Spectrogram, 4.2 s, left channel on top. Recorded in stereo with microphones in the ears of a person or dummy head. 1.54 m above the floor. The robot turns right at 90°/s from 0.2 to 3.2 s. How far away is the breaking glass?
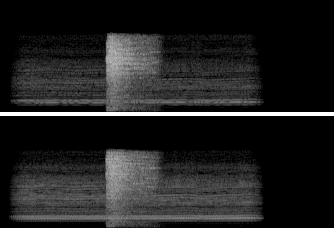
About 4.5 m.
